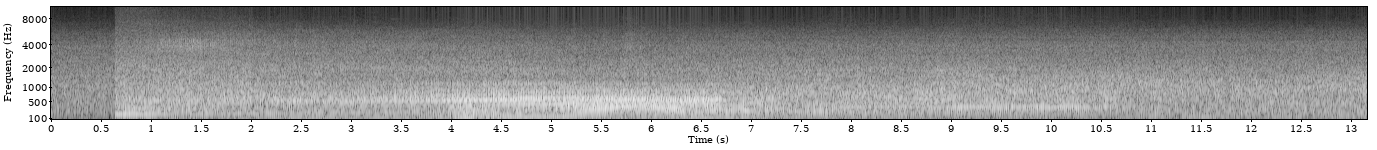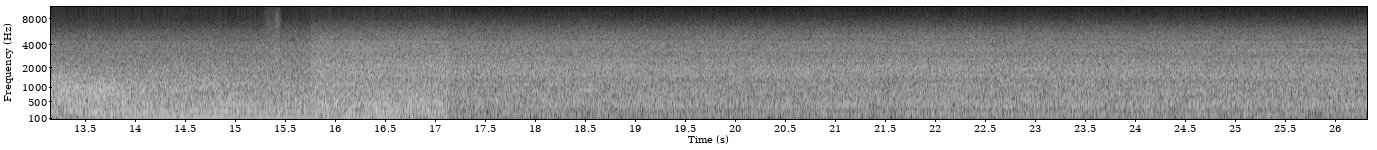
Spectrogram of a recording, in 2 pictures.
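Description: A motor vehicle's engine running nearby, its pitch climbing and then dropping as it accelerates through a gear change, then holding steady, over a constant roar of wind or traffic noise. The engine sound starts suddenly about a second in and cuts off suddenly about 17 seconds in.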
